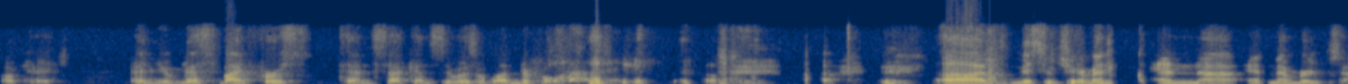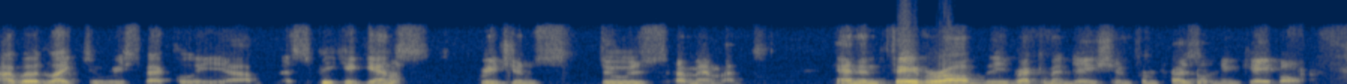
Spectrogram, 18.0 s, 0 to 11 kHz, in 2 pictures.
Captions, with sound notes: - Okay, and you've missed my first 10 seconds. It was a wonderful! (laughs) Mr. Chairman and members, I would like to respectfully speak against Regent Hsu's amendment and in favor of the recommendation from President Gabel.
